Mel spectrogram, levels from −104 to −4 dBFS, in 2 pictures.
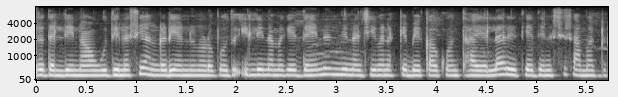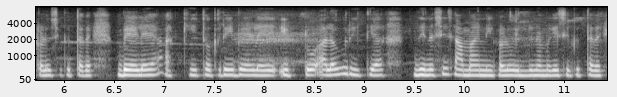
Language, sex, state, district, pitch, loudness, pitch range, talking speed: Kannada, female, Karnataka, Chamarajanagar, 210 Hz, -18 LUFS, 205-220 Hz, 155 wpm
